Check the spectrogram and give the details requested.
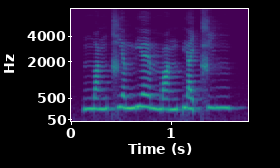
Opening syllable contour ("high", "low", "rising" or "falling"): rising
